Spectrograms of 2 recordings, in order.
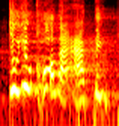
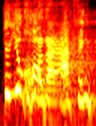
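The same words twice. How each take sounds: First: Even louder, much higher scornful repeat; imitating the director, scolding harder. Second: Loud, high, scornful challenge; mock the director berating an actress; imitating the director's scolding. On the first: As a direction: push the mockery up a notch, nearly yelling. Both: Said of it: "and he looks at her and says".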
